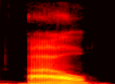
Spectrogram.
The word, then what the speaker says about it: I'll: We need to do a rhythm practice drill for this because getting comfortable with the isle sound will instantly make your English sound more natural in dozens of situations, not just restaurants.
